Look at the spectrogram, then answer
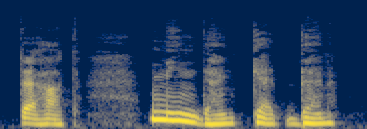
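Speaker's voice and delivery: beaming, joyful, high and loud. One character replies to another's answer, beaming. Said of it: "virul Vacska Mati".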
